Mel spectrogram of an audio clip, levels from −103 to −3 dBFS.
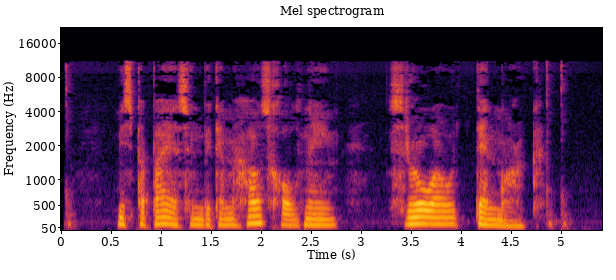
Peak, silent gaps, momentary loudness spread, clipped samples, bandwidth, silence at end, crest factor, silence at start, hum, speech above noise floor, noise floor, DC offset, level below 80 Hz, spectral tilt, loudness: -4 dBFS; none; 17 LU; under 0.1%; 11.5 kHz; 0.35 s; 20 dB; 0.05 s; none; 28 dB; -50 dBFS; under 0.1%; -48 dBFS; -6 dB/octave; -23 LUFS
